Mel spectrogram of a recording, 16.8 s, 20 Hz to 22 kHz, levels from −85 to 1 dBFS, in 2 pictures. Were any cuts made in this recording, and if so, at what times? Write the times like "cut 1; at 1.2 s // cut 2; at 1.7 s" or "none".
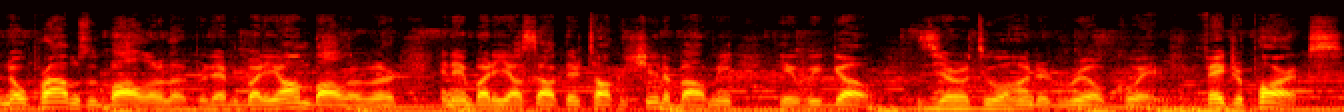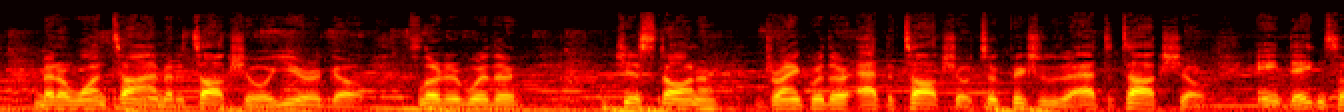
cut 1; at 3.1 s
